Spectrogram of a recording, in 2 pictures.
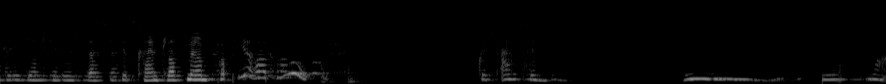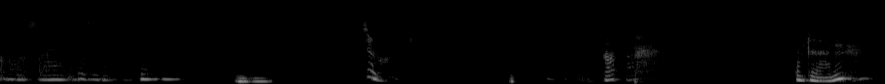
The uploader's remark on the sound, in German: Wir entschuldigen uns für die Qualität der Aufnahme.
